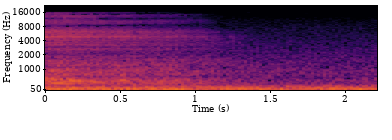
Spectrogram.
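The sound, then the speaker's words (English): A long, airy inhale drawn in through the nose, hissing steadily for about a second before fading into a quiet, low background hum. Fairly soft, with no talking. “Take it in through the nose.”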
